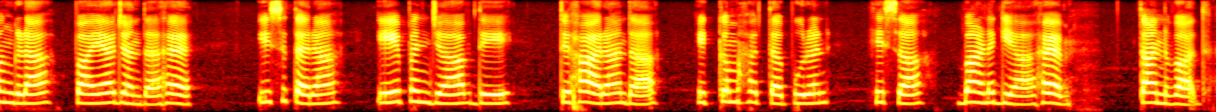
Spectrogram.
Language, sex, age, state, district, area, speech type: Punjabi, female, 18-30, Punjab, Hoshiarpur, rural, spontaneous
